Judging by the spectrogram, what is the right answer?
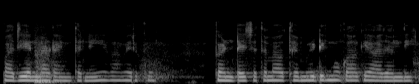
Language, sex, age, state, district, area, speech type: Punjabi, female, 30-45, Punjab, Amritsar, urban, spontaneous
